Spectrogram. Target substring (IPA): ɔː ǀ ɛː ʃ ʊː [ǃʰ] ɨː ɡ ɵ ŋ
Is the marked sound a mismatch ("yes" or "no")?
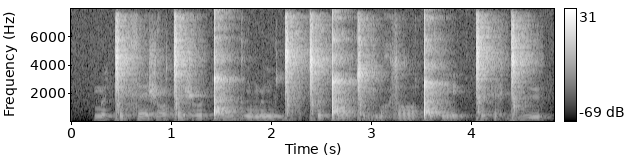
no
